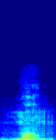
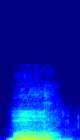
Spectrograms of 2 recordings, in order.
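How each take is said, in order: First: It is said with a British vowel. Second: It is said with an American vowel. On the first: "in the U K they use the word mum" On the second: "In American it's mom"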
